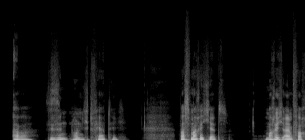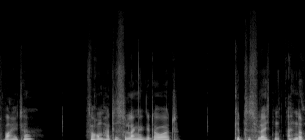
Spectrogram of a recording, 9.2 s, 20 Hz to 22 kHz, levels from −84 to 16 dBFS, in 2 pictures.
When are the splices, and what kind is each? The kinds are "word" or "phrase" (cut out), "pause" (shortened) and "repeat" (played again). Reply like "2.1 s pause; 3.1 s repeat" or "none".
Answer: none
